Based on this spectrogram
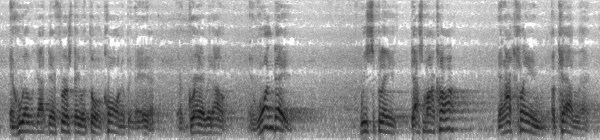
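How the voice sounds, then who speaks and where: A man with a fairly high pitch uses lively intonation and takes long, frequent pauses. Noticeable background noise is present. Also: fairly quick pace. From Washington, D.C. area (Maryland). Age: 70s. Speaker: storyteller. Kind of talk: testimony.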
